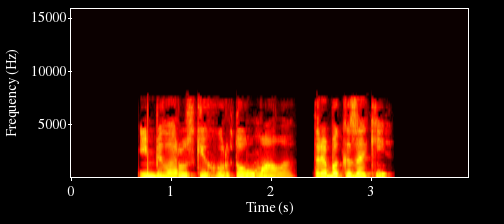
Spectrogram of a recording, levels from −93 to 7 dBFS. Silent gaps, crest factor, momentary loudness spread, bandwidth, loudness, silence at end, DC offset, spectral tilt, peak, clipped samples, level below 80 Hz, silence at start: 2.26-2.41 s; 18 dB; 8 LU; 8 kHz; -19 LUFS; 0.8 s; under 0.1%; -5 dB/octave; -2 dBFS; under 0.1%; -56 dBFS; 0.7 s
